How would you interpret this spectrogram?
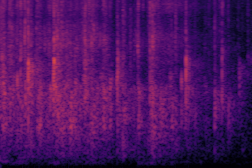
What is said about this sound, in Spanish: Un aplauso a los traductores que están haciendo un trabajo excelente.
